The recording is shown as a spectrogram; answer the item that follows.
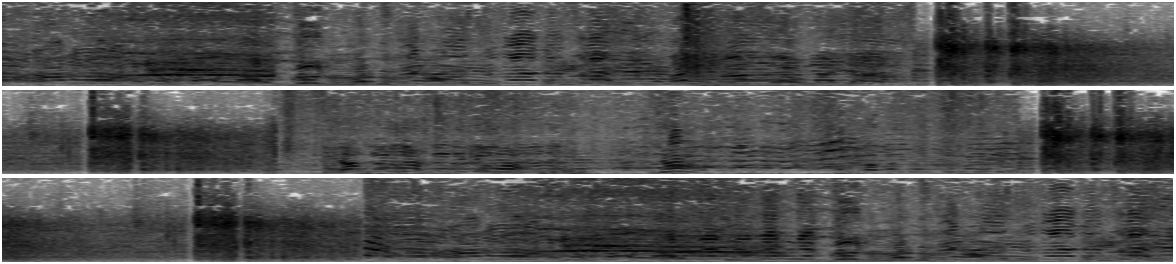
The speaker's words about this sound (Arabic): عشان ما يقعد يقول لكم ده ما رصاص هذا الرصاص ذاته يفلقوا فينا في الرصاص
